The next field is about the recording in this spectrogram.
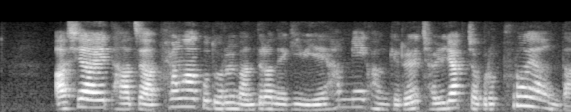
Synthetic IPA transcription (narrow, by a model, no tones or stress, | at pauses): aɕʰiae̞tad͡ʑapʰjʌŋɦwaɡudoɾɯɭmandɯɾʌne̞ɡiɥiɦe̞ɦamːiɡwanɡe̞ɾɯɭt͡ɕʌʎːak̚t͡ɕ͈ʌɡɯɾopʰuɾoɦejaɦanda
